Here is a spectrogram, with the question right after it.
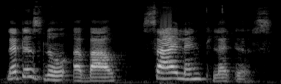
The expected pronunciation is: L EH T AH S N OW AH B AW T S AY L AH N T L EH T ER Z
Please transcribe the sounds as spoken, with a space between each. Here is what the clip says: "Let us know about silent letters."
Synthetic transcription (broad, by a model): L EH T AH S N OW AH B AW T S AY L AH N T L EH T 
